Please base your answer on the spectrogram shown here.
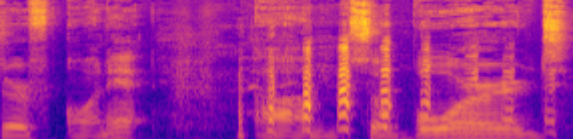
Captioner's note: laughing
